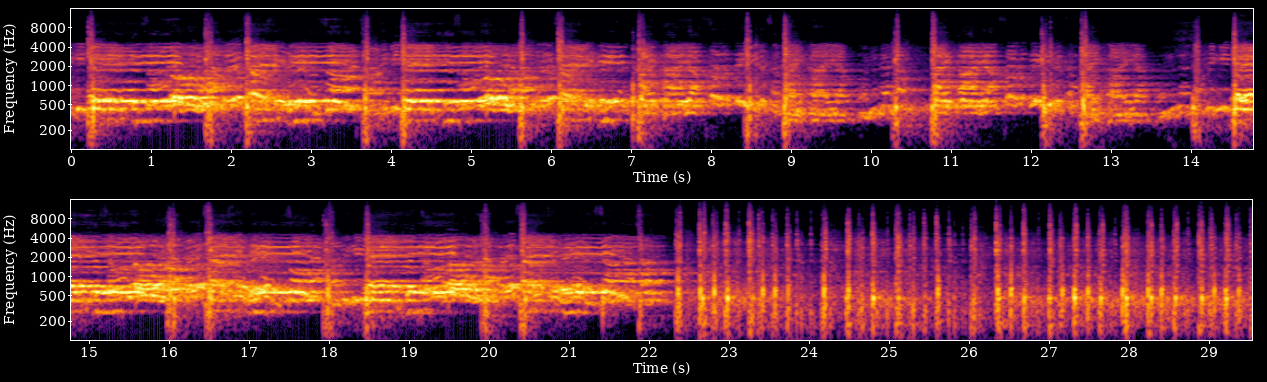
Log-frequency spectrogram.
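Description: Women's choir singing a cappella in a reverberant church, several voice parts moving together. About seven seconds from the end the sustained singing gives way to a rapid patter of sharp clicks and taps from the singers over quieter sung tones.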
